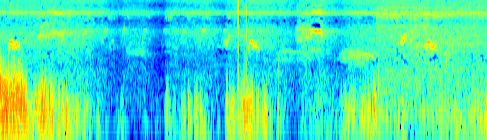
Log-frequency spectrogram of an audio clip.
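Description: Birds calling in short, scattered calls over gusts of wind buffeting the microphone; the wind is loudest at the start and again about three seconds in.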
